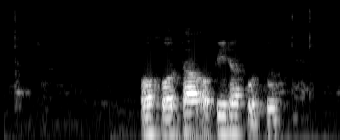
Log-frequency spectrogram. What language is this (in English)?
Guarani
